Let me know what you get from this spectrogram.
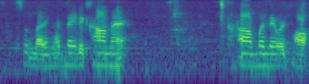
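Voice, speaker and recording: A woman with a Southern US accent speaks over noticeable background noise. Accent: mild southern US. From Louisiana, US South. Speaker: livestream host. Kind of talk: casual chat.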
